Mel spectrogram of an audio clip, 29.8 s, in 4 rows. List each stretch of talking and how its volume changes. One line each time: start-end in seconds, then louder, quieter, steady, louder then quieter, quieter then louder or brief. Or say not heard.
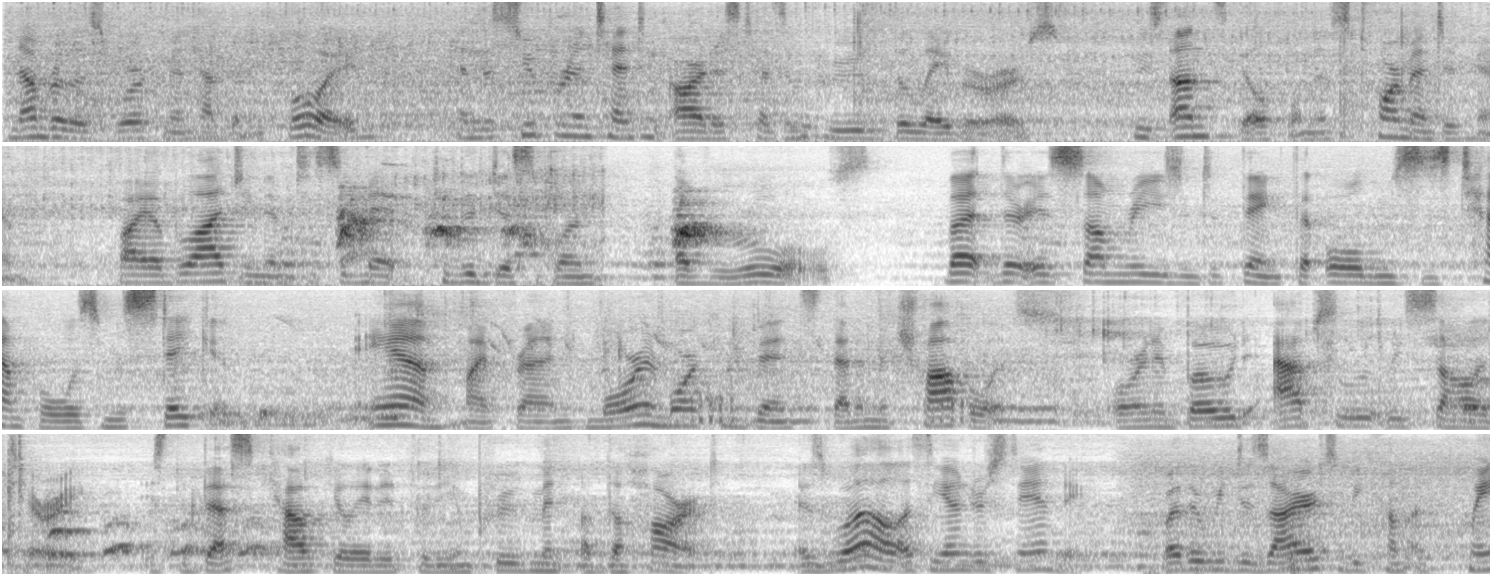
0.0-29.7 steady.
